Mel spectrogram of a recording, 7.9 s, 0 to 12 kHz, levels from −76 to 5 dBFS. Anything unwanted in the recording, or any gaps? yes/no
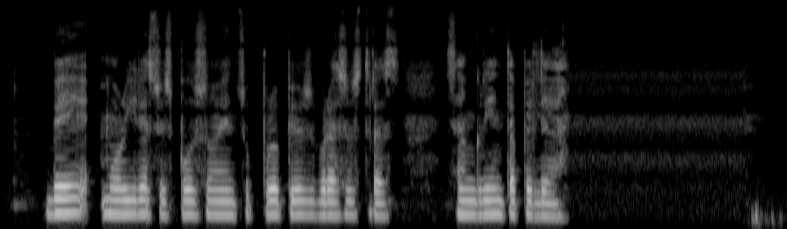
no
